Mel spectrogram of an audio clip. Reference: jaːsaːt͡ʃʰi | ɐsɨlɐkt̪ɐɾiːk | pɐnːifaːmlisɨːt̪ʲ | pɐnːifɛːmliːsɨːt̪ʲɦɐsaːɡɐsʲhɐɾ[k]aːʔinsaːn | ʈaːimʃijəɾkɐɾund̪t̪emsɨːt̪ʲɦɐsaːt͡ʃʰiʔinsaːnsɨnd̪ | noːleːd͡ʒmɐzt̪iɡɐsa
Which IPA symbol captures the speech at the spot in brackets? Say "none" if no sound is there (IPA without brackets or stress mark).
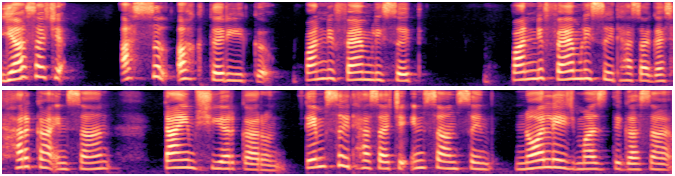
k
